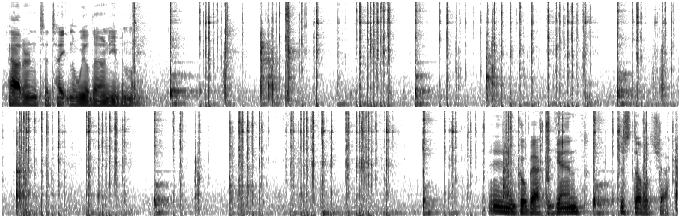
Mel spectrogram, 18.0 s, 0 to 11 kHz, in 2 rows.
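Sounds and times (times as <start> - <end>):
torque wrench clicking: 1.8 - 18.0.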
